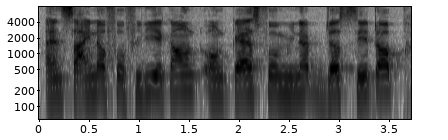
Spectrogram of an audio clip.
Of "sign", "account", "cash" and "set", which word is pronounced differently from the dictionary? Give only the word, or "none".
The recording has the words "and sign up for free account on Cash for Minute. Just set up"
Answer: cash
